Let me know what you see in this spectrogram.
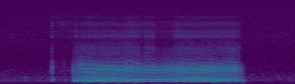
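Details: Kirby snoring: one long, loud, buzzing snore with a steady droning pitch lasting under two seconds, in a quiet room.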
